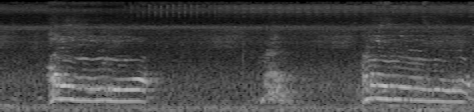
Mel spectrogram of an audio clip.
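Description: A beagle bays in long, drawn-out tones that sag slightly in pitch, with a short yelp between.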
